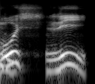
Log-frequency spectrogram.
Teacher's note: শিন নয়, সিন। উস রি সিন হালকা আওয়াজ দিয়ে।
